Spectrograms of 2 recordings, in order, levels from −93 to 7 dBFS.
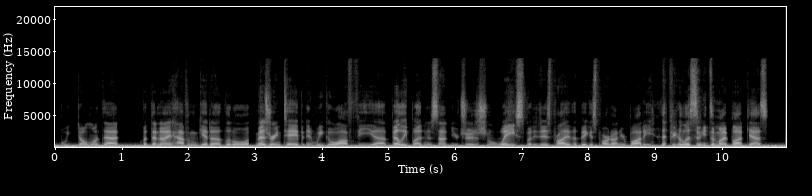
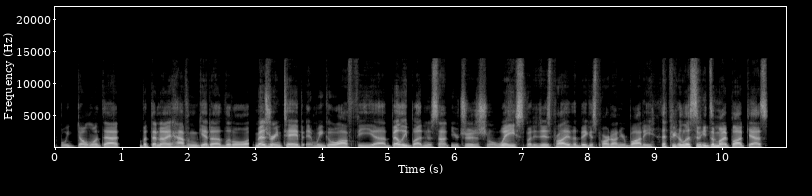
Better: second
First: low rumble; loud; throughout; 8 dB below the speech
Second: none

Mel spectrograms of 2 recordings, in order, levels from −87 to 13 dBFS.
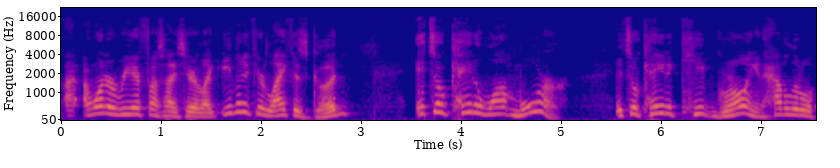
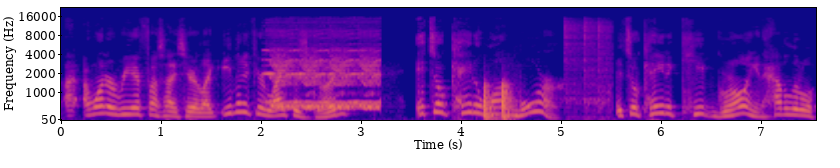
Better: first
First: none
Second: siren; loud; from 2 to 3 s; peak 3 dB above the speech // door banging; loud; at 4 s; peak 6 dB above the speech // keyboard typing; faint; at 5 s; peak 15 dB below the speech

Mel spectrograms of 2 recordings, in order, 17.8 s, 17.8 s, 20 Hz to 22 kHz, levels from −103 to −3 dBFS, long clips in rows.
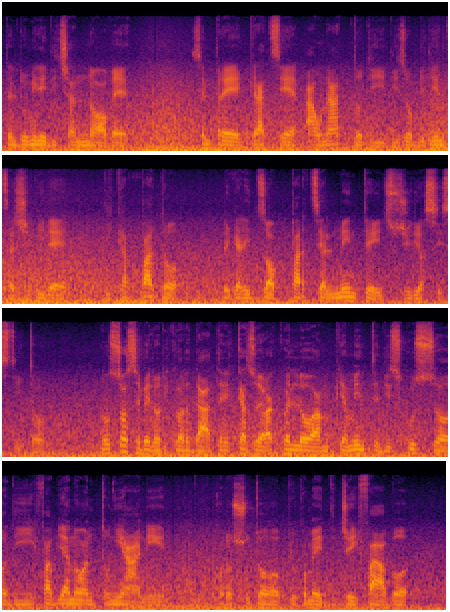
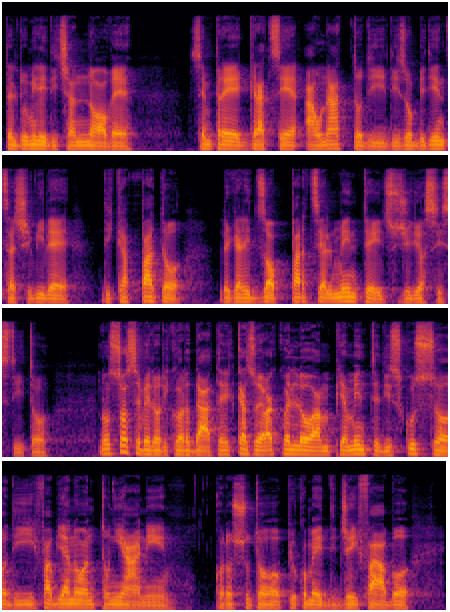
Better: second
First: wind noise on the microphone; heavy; 10 dB below the speech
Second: none

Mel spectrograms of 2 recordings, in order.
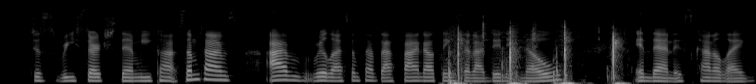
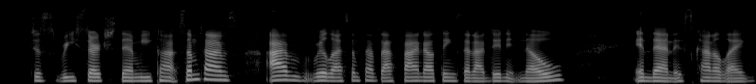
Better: second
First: footsteps; loud; from 4.5 to 6.5 s; peak 6 dB above the speech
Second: none

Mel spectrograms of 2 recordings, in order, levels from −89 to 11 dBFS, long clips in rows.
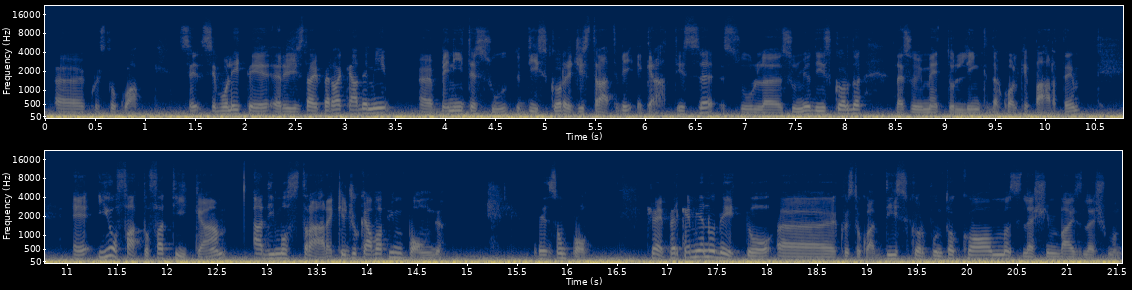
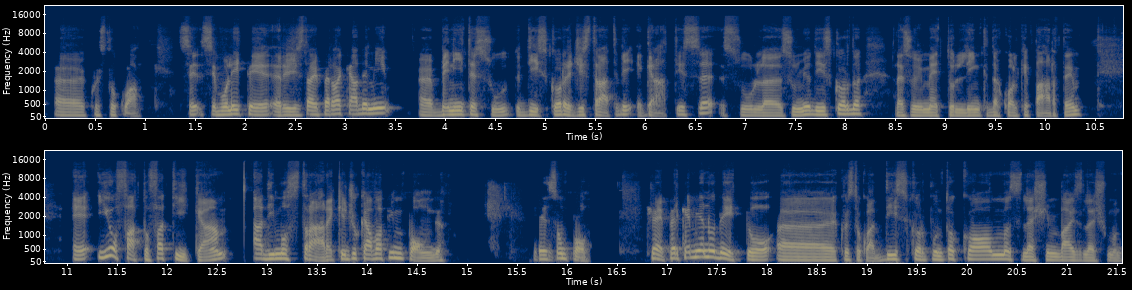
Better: second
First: low rumble; loud; throughout; 6 dB below the speech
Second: none

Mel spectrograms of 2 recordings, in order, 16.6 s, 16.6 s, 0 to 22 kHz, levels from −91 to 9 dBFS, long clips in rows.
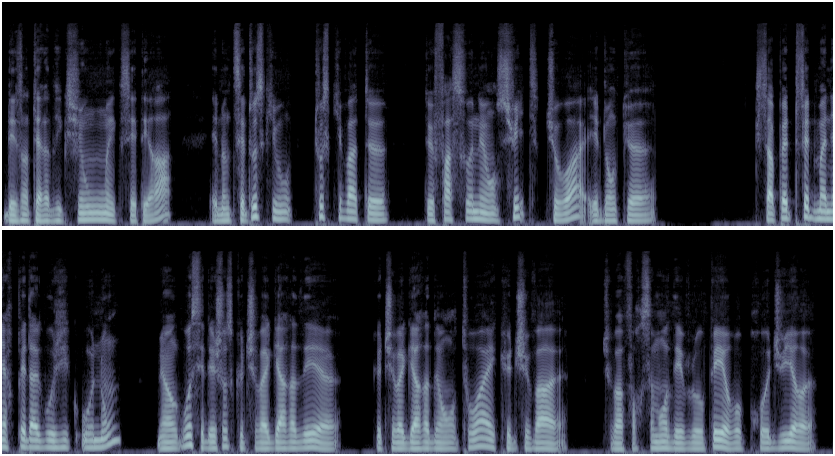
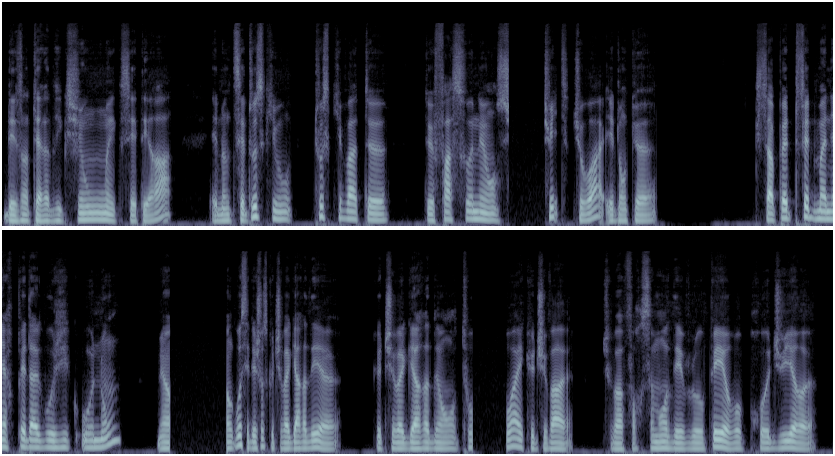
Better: first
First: none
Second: audio freezing; at 5 s, at 10 s for 0.5 s and at 13 s

